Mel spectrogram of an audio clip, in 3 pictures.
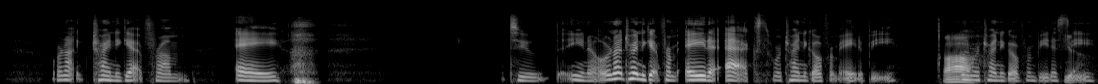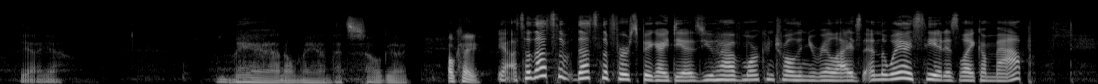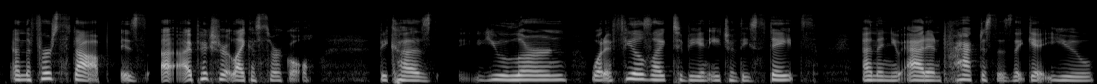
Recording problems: none

